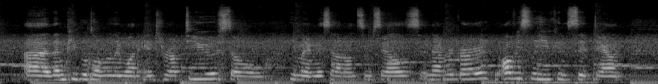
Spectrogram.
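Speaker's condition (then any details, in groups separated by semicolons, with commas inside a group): No condition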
